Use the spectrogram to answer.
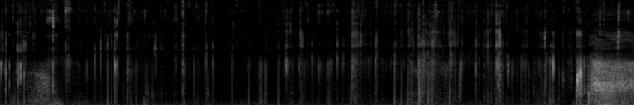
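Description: Wet ear-licking sounds: many soft, irregular smacks, clicks and slurps, faint throughout, with a louder wet burst at the start and another at the end.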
